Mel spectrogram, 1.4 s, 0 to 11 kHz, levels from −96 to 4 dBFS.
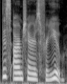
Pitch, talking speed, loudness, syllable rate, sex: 215 Hz, 220 wpm, -15 LUFS, 4.7 syllables/s, female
